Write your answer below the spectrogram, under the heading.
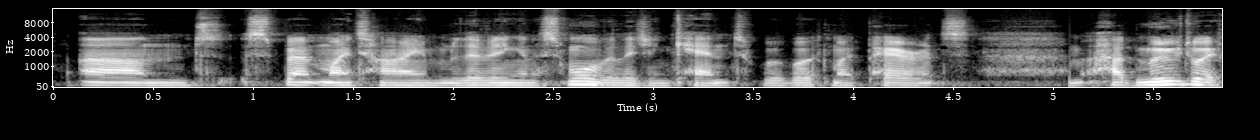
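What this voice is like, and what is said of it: Northern Irish accent. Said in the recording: “you might be able to tell from my accent. Clearly not from Bristol, from Northern Ireland.”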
